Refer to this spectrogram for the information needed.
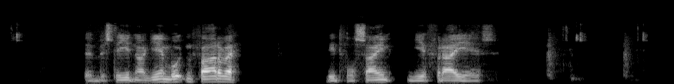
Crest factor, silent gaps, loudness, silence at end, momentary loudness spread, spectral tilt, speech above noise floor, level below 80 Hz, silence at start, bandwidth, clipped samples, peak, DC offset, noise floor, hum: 22 dB; none; -19 LUFS; 0.45 s; 24 LU; -5 dB/octave; 60 dB; -68 dBFS; 0.15 s; 7.2 kHz; under 0.1%; 0 dBFS; under 0.1%; -79 dBFS; none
